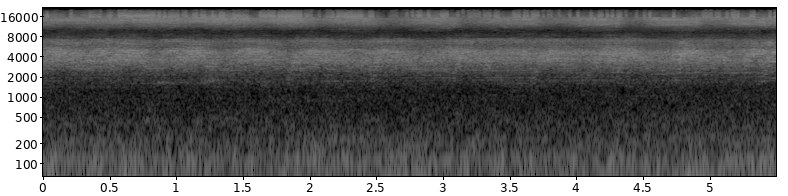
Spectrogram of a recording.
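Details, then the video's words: Cicadas of late summer singing among apartment buildings: an unbroken, bright, hissing drone with soft rhythmic swells roughly twice a second. "올 여름 마지막 매미소리, 아파트 단지 내..."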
